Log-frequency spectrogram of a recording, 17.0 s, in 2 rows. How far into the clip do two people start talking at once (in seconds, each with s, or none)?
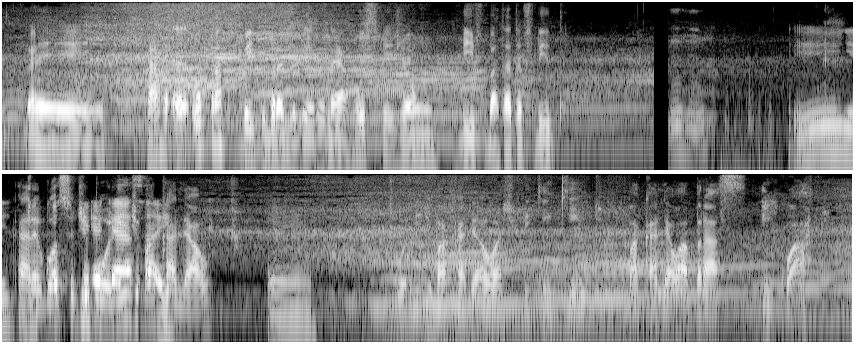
8.6 s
